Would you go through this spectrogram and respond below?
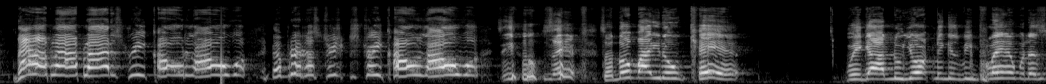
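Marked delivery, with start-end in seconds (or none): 0.2-4.8 high-pitched put-on Southern accent, pitched way up. Imitate how he was talking about the street code, in his down south accent. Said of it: "that's his down south accent that he was doing".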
